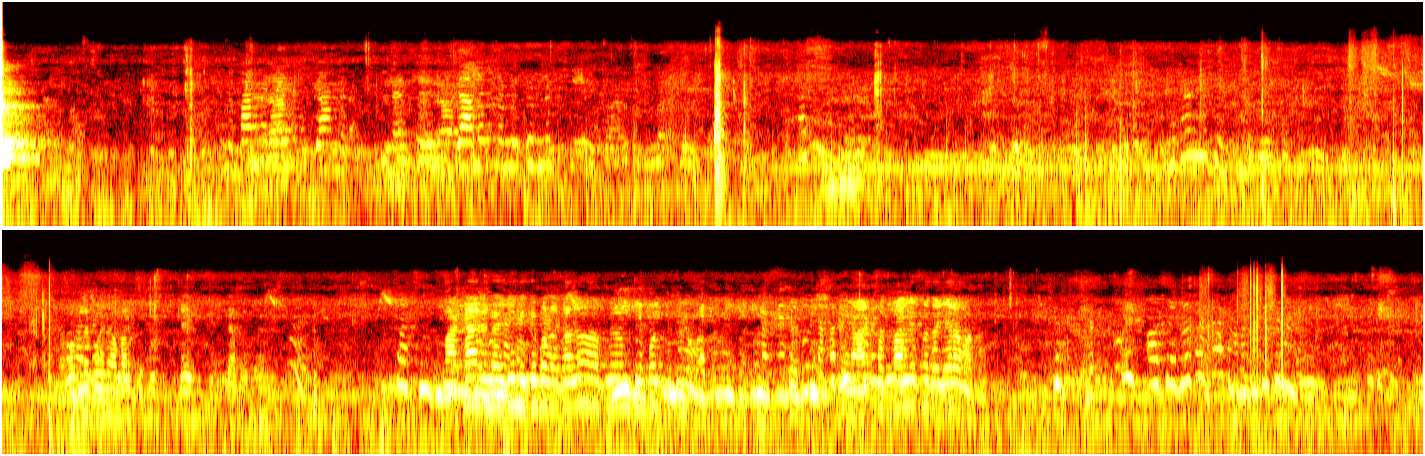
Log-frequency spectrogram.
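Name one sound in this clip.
A crowd of young people talks and murmurs nearby outdoors.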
